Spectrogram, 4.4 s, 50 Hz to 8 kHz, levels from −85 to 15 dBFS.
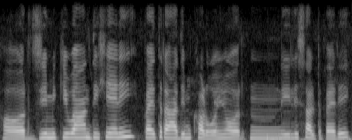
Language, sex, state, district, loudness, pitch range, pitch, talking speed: Garhwali, female, Uttarakhand, Tehri Garhwal, -15 LUFS, 205-235 Hz, 220 Hz, 175 wpm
